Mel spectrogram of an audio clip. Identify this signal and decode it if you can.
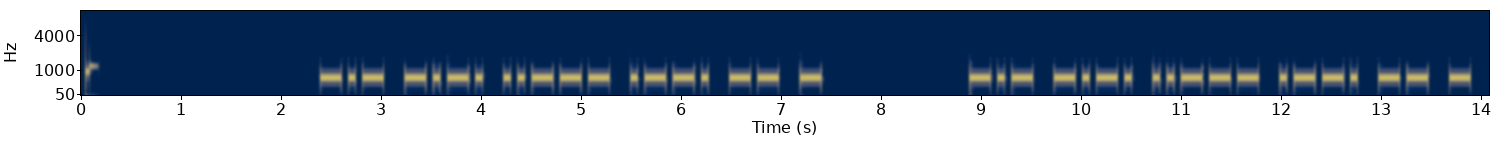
Morse code, heard as a keyed tone, about 17 wpm, 700 Hz. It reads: KC2PMT KC2PMT
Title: USA Call Signs - 6 Characters - Repeated 2x - 17wpm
